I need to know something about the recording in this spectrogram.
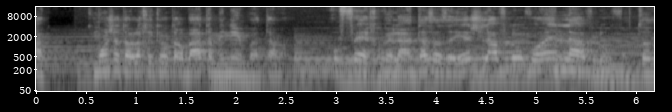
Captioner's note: Hebrew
